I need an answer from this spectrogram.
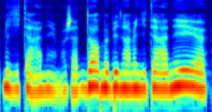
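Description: A woman's voice: on the low side, fast talker, no room sound, studio quality. A middle-aged woman from Sweden, a podcast guest and cookbook author, chatting casually and with enthusiasm. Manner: enthusiastic, animated storytelling. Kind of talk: casual chat.

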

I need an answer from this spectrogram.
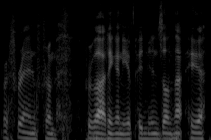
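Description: This home-recorded diary podcast features a Yorkshire man with a fairly low, level voice at normal speed, rambling about his weekend with lots of ums and self-deprecation. The audio is lo-fi with a noisy background.

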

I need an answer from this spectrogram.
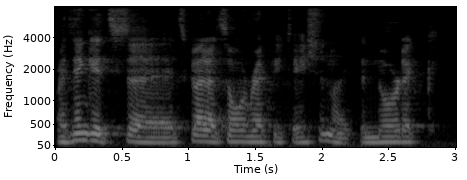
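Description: A man in his forties from Canada talks in a loose, rambling way, stacking up fillers and starting sentences over. His pitch sits in the middle range for a man. It sounds like a relaxed conversation among friends. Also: a little fast. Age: 40s. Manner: rambling, filler-heavy storytelling. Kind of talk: casual chat.

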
